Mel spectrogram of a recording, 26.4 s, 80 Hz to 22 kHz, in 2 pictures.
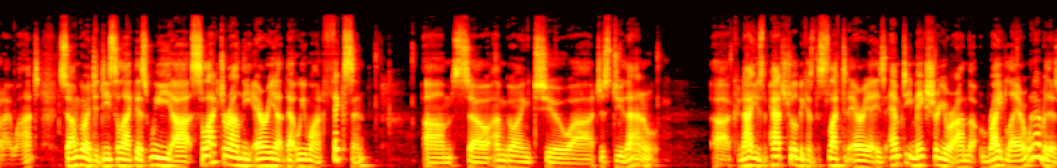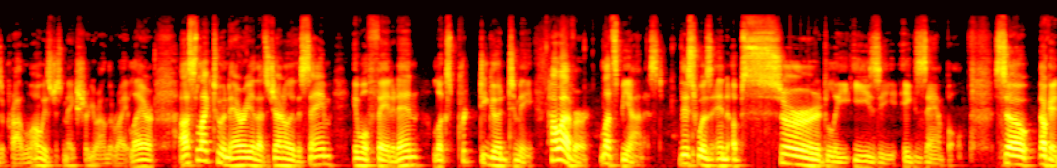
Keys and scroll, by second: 1.0 super+d, 16.5 super+d, 20.6 super+z, 21.2 super+z, 21.8 super+z, 22.3 alt+super+z, 23.3 super+d.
